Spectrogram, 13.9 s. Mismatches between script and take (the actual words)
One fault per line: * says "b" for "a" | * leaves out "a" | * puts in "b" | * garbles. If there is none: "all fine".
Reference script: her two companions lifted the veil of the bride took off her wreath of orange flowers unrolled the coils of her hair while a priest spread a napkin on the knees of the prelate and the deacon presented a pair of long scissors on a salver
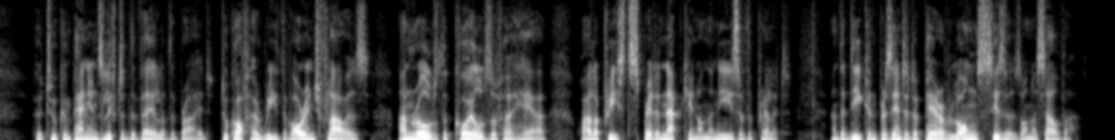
all fine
